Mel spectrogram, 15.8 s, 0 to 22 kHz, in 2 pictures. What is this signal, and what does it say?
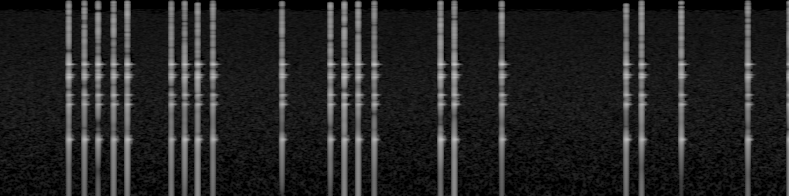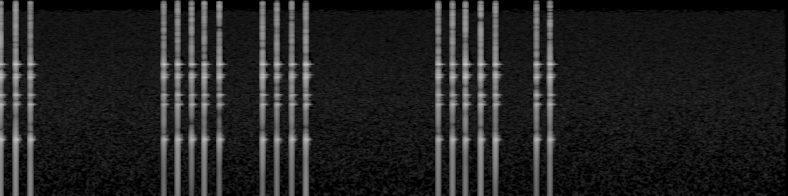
Tap code, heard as taps on glass, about 7 knocks a second. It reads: YDF FC Y W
